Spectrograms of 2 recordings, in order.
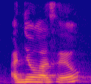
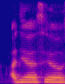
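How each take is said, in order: First: 안녕 is said clearly, then a short pause. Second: The greeting is rushed and 안녕 is barely heard. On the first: The greeting sounds sincere. The speaker calls it right. "안녕을 명확하게 얘기하죠" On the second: The greeting sounds insincere. The speaker calls it wrong. "대부분이 이렇게 인사하십니다. 안녕도 안 들려요"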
